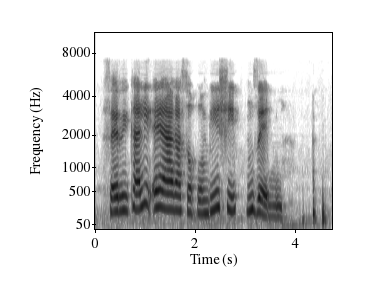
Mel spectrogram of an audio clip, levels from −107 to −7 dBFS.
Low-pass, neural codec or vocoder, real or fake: 7.2 kHz; codec, 16 kHz, 4 kbps, FunCodec, trained on LibriTTS, 50 frames a second; fake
